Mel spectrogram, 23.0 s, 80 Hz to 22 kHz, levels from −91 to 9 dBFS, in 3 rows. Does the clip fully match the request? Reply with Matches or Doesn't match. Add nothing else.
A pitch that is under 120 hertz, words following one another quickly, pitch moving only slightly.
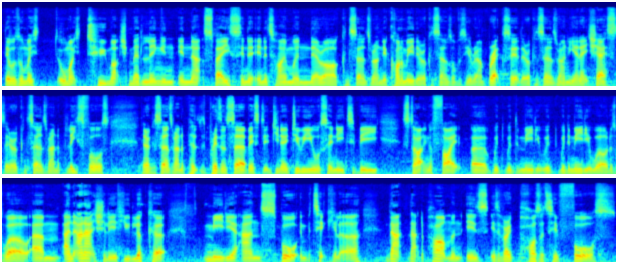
Matches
